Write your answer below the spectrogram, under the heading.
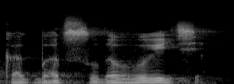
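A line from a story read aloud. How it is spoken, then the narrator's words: Muttering through gritted teeth. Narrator (Russian): заскрипел зубами и пробормотал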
